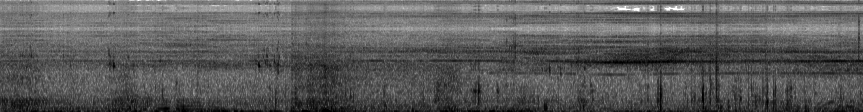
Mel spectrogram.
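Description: Muffled underwater water noise picked up by a submerged GoPro in its waterproof housing: a low, steady rumble and sloshing of moving water, with one sharp thump about three seconds in.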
